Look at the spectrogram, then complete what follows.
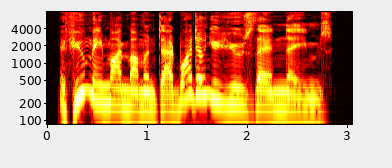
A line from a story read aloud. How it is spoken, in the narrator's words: said Harry loudly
